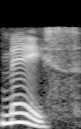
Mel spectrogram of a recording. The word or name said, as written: mace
